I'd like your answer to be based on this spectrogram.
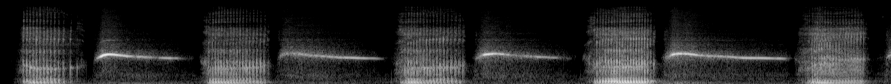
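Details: Snoring with whistling: coarse, rumbling snores alternate with a high, falling whistle on each breath out, repeating steadily.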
